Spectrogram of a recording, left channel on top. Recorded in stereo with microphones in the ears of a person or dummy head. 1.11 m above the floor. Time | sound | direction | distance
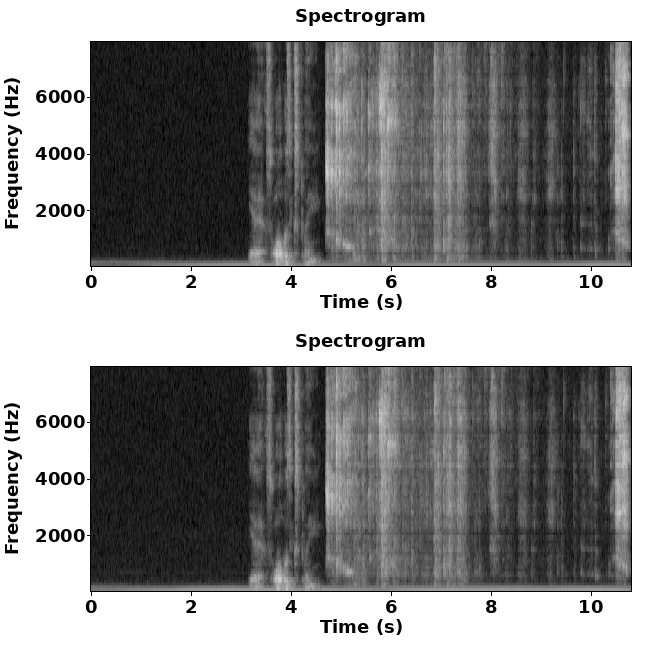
3.1 | a man speaking | 65° left (ahead or behind) | 1.4 m
4.7 | chewing | 40° left (ahead or behind) | 1.1 m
